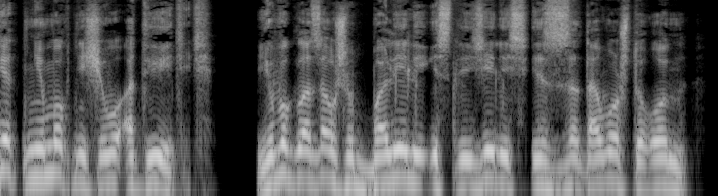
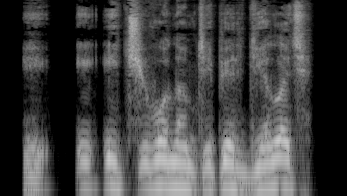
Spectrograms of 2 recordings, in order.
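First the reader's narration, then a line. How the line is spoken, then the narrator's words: Quiet question. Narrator (Russian): тихо спросил Глыба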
